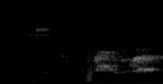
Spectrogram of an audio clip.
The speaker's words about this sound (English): My dogs are barking. Yeah, I hear a little dog.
